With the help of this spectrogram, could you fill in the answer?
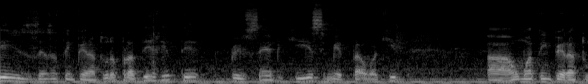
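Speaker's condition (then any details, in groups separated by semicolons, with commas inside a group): No condition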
